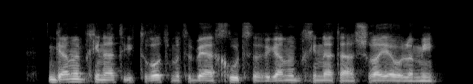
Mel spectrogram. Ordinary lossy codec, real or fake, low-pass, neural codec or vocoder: Opus, 16 kbps; real; 7.2 kHz; none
